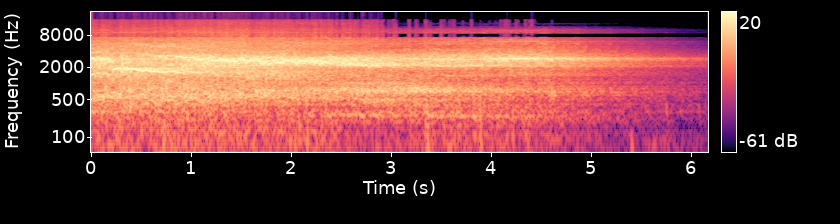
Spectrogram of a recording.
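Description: Loud, harsh noise effect that starts abruptly, holds steady for about four seconds, then fades away.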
